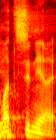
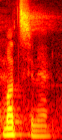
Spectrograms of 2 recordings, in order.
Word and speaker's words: Matsya Nyaya: Yeah, is that pronunciation? Matsya Nyaya. Matsya Nyaya.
